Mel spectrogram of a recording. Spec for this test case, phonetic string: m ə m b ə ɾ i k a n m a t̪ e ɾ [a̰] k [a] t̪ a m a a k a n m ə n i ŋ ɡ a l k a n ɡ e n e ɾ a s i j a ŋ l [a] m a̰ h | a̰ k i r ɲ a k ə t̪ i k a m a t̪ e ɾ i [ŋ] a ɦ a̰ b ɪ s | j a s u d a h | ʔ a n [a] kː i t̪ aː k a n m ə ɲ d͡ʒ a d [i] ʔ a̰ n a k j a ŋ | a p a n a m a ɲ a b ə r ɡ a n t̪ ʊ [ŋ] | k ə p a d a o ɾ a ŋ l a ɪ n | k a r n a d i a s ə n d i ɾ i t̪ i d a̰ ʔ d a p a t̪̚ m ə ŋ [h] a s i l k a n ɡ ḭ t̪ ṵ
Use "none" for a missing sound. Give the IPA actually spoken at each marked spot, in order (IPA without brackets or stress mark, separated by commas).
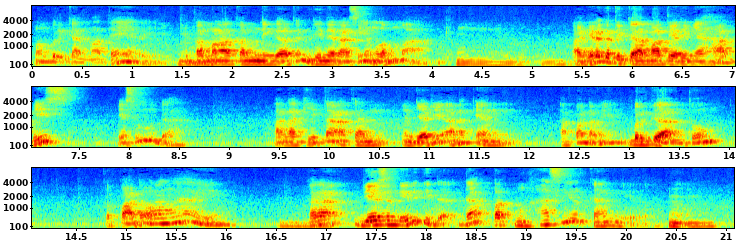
ḭ, i, ə, ɲ, a, i, ŋ, h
